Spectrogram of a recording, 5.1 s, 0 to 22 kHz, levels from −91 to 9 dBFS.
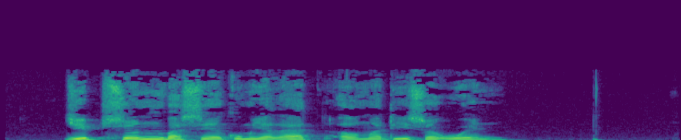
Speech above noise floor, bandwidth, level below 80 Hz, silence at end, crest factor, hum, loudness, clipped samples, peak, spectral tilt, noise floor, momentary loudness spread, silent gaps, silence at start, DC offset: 55 dB; 11.5 kHz; -52 dBFS; 0.65 s; 18 dB; none; -17 LUFS; under 0.1%; 0 dBFS; -5.5 dB/octave; -71 dBFS; 7 LU; none; 0.5 s; under 0.1%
